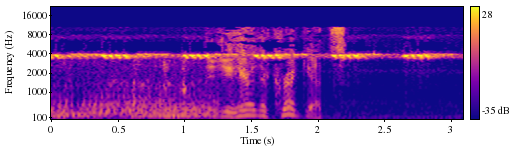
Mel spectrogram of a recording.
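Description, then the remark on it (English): Recorded crickets being played back chirp in a steady, continuous high-pitched trill throughout, with muffled, indistinct voices and some low rumbling noise underneath during the first two seconds. “Do you know we were playing crickets?”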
